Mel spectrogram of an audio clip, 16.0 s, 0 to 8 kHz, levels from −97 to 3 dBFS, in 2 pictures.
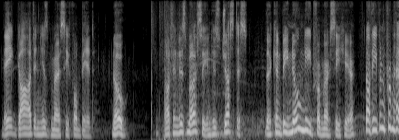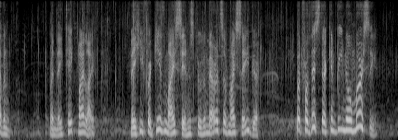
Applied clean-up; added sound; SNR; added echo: neural separator model SepFormer DNS4.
